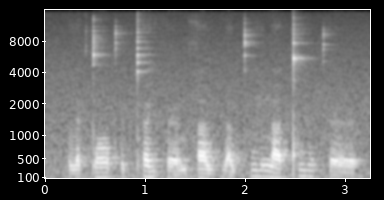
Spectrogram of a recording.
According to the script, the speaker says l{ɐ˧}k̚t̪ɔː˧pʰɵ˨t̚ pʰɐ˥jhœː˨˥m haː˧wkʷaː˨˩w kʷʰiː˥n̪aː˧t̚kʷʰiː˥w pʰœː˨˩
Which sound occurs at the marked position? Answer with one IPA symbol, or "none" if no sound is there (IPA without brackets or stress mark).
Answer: ɐ˨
